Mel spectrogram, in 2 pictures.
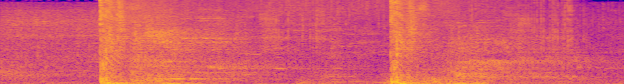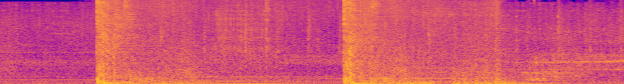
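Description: Fiery explosions burst with loud booms and fade away.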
